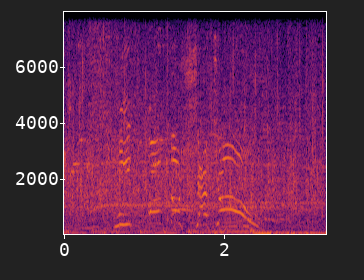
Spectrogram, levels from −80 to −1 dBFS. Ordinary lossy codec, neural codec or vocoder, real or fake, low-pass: none; none; real; none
